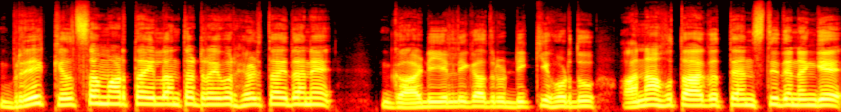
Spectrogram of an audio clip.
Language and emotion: Kannada, fearful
